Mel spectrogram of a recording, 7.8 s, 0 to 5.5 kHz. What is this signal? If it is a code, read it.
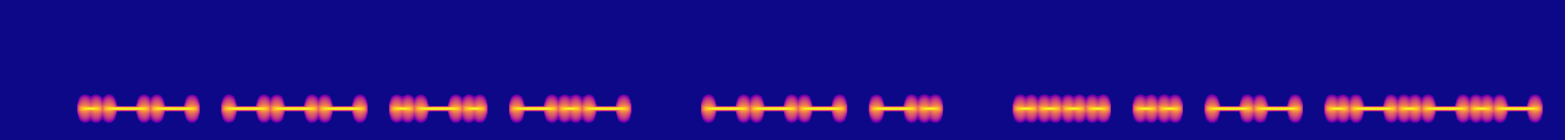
Morse code, heard as a keyed tone, about 20 wpm, 600 Hz. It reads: WORK ON HIM.
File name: the old man and the sea part 2 20wpm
